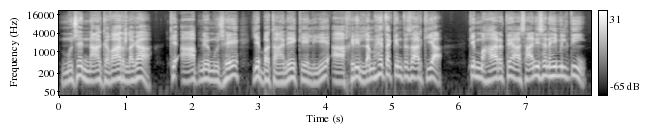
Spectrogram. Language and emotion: Urdu, disgusted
